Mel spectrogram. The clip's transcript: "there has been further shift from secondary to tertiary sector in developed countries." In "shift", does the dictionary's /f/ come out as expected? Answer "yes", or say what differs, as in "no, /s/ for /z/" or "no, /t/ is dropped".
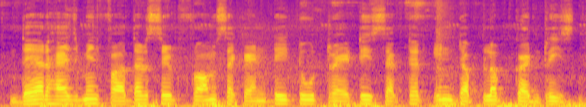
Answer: no, /f/ is dropped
